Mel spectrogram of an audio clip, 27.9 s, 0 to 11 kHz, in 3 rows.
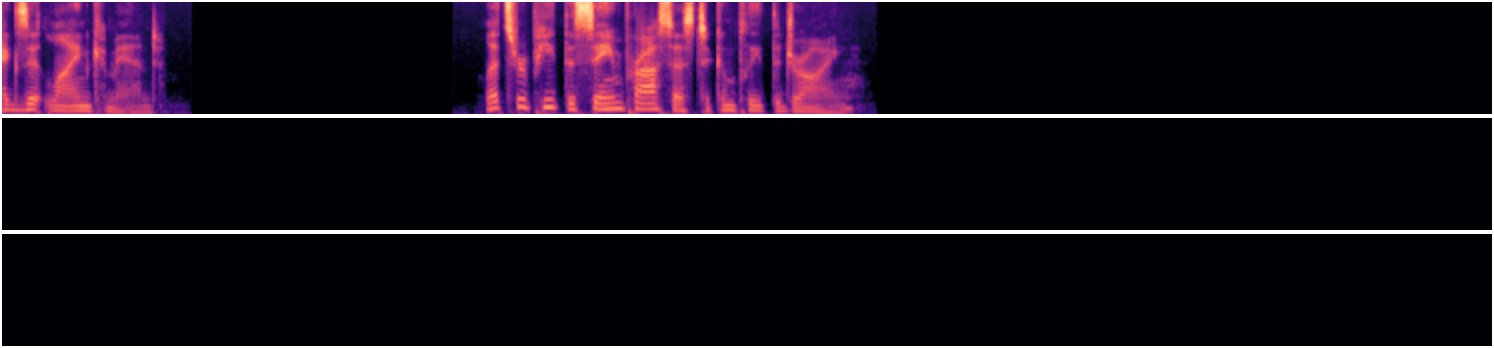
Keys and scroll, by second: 6.4 l, 7.8 space, 9.0 t, 9.1 a, 9.4 n, 10.4 space, 18.9 t, 19.0 a, 19.5 n, 20.2 space, 24.3 l, 26.0 space.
